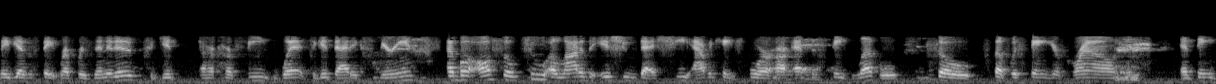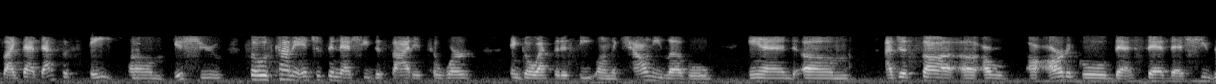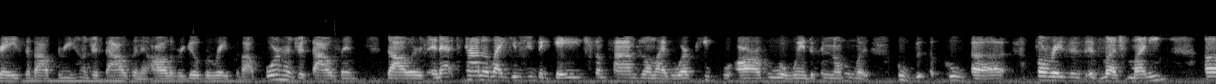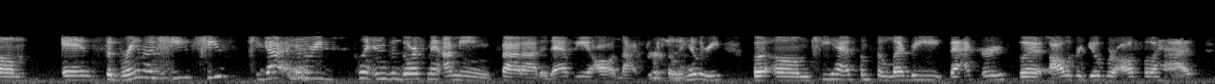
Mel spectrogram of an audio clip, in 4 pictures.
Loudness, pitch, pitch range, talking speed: -20 LUFS, 170 Hz, 150-205 Hz, 190 wpm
